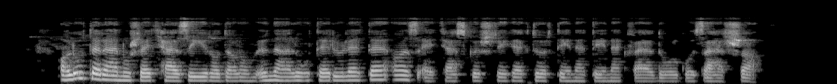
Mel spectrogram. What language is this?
Hungarian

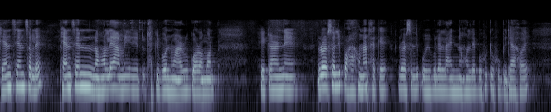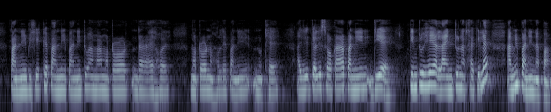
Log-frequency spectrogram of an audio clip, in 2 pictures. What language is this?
Assamese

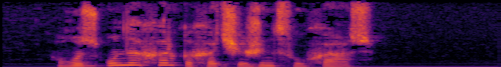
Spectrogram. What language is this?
Kabardian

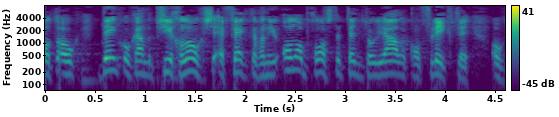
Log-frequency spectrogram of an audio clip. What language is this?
Dutch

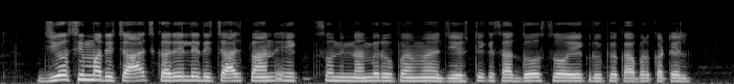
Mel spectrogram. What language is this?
Chhattisgarhi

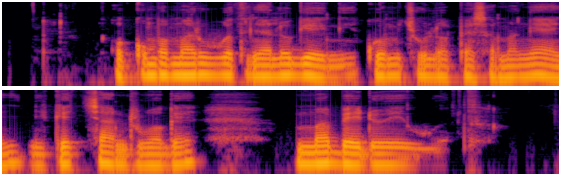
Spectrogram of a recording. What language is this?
Luo (Kenya and Tanzania)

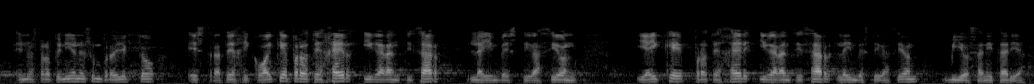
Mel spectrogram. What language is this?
Spanish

